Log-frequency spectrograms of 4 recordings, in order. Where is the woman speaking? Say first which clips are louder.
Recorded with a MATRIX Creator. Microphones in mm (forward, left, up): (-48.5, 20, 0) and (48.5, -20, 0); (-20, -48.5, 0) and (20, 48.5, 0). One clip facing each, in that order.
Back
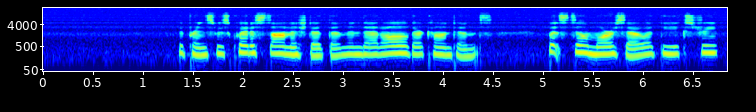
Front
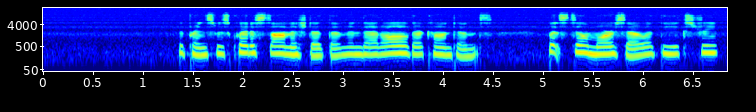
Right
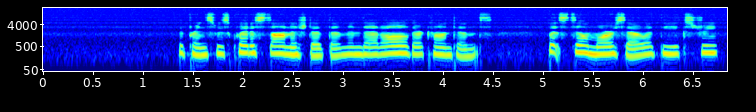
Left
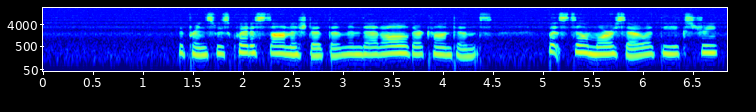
Front 1 dB, right 5 dB; 95° right.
